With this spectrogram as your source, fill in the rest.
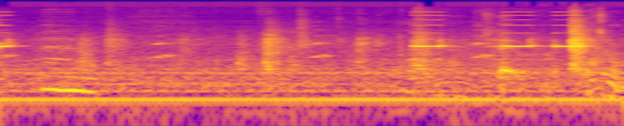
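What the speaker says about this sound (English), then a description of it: "I'll pop that in the microwave just to warm." Kitchen microwave oven warming a jug, a steady low hum running throughout with faint clinks and quiet household sounds over it.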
